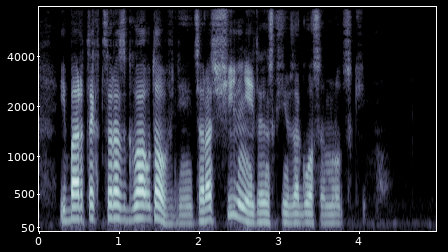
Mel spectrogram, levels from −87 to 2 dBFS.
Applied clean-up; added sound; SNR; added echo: none; none; none; none.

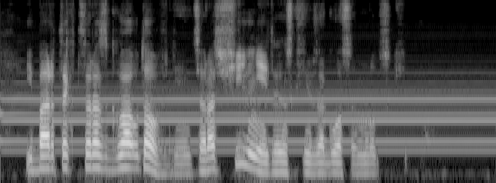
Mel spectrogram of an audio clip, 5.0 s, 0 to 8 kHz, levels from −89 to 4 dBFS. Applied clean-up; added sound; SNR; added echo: none; Wind instrument, woodwind instrument; 13 dB; none.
